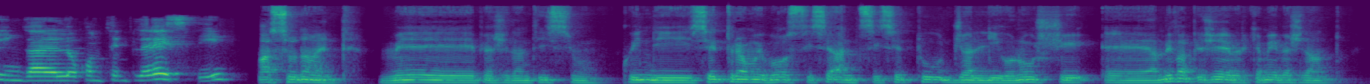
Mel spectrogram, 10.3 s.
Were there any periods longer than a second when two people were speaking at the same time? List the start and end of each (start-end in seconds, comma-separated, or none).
none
